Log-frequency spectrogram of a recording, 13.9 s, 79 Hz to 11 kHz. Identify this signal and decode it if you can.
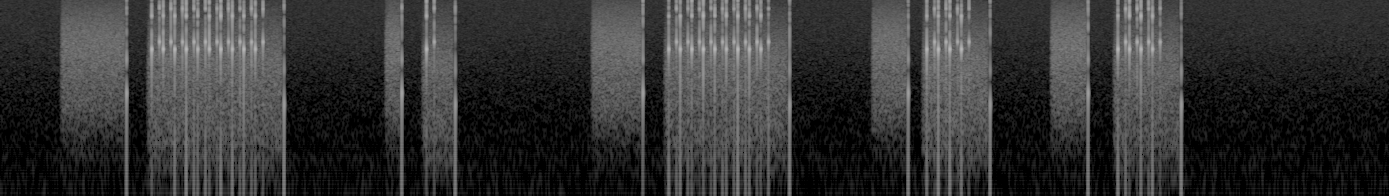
Pulse dialling, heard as a rotary dial, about 9 pulses a second. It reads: 0 1 9 4 4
